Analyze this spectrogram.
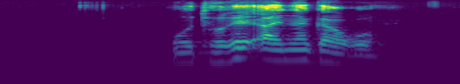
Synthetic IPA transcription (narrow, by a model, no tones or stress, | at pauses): mʊtʰʊɣɛʔaɲakʼaɣʊ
